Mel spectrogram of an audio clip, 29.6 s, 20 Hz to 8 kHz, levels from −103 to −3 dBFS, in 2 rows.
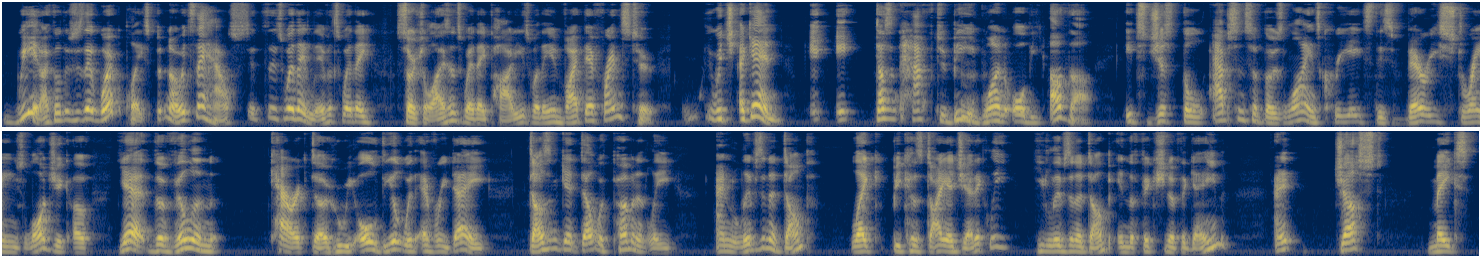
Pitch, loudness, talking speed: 165 Hz, -26 LUFS, 195 wpm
